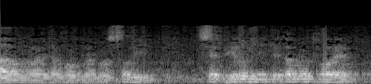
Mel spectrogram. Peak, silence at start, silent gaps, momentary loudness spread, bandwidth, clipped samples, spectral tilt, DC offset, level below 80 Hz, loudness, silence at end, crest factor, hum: 0 dBFS; 0 s; none; 10 LU; 6.6 kHz; under 0.1%; -7.5 dB/octave; under 0.1%; -46 dBFS; -17 LUFS; 0 s; 16 dB; none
